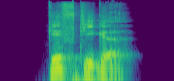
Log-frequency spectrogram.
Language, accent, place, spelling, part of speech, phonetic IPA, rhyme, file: German, Germany, Berlin, giftige, adjective, [ˈɡɪftɪɡə], -ɪftɪɡə, De-giftige.ogg
- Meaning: inflection of giftig: 1. strong/mixed nominative/accusative feminine singular 2. strong nominative/accusative plural 3. weak nominative all-gender singular 4. weak accusative feminine/neuter singular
